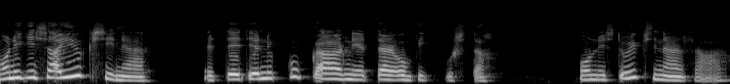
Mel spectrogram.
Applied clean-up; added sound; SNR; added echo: neural mask model DeepFilterNet 3.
